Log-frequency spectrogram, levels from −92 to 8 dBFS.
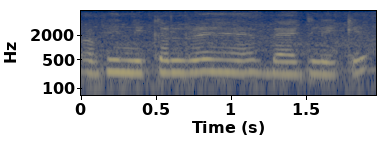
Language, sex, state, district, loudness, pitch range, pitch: Hindi, female, Uttar Pradesh, Ghazipur, -31 LUFS, 230-245 Hz, 240 Hz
